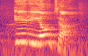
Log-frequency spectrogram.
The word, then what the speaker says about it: idiota: I-D-I-O-T-A. Idiota.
